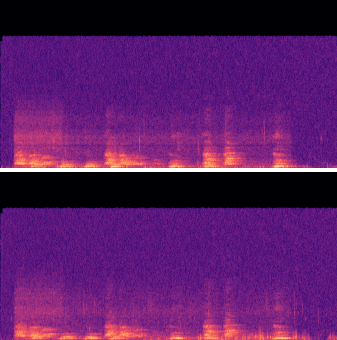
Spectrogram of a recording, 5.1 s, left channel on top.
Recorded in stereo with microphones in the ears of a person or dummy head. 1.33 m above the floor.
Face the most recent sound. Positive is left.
turn(degrees=25)  # may be behind; listen again after turning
